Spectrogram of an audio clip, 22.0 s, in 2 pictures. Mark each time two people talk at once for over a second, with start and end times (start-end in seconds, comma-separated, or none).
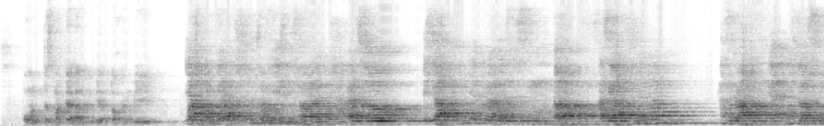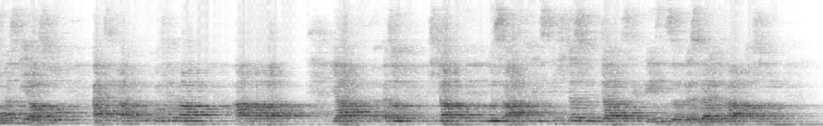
2.5-3.8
